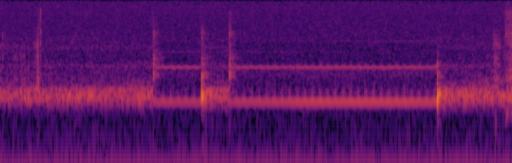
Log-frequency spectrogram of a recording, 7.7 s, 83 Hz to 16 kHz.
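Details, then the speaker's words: uSDR/QCX-to-SSB 8-band QRP HF SDR transceiver on CW transmit: steady high whistle around keyed tone with sharp clicks at key-up/down squealing through loudspeaker; one of several faults, output measured up to 8 W on battery. "when you transmit you get horrible noises out the speaker on cw mode which you would expect"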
